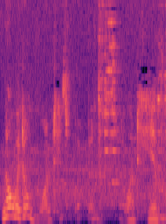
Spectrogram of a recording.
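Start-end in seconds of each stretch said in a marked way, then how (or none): none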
